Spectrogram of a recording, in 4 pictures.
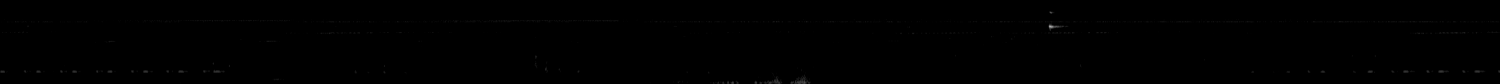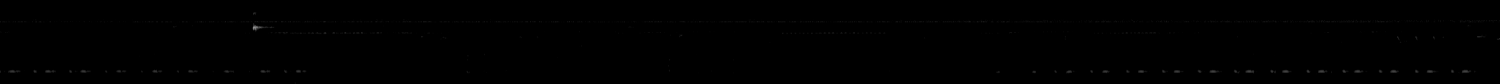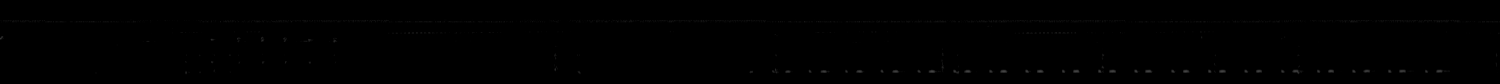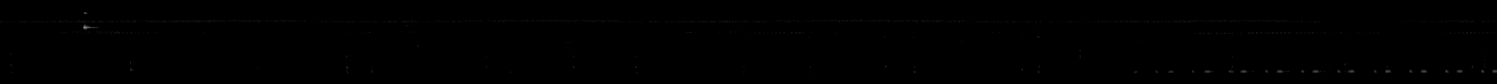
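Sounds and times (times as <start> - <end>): faint chirps: 0.0 - 19.4, 30.9 - 59.9
rapid repeated insect pulses: 7.1 - 8.2.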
